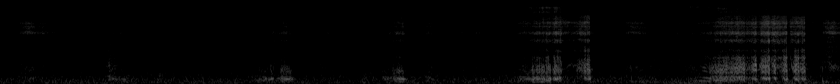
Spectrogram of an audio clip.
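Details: A sleeping Staffordshire Bull Terrier puppy on a couch, dreaming with eyes half open, gives soft, muffled woofs and breathy huffs in short bursts.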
